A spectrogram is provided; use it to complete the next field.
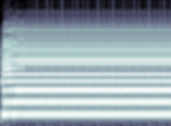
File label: TENOR, tenor sax; Best Service; Killer Horns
